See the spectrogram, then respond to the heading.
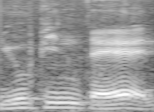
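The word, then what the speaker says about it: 指: 발음은 유비인데, 이 수업에서는 발음은 거의 하지 않겠습니다.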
